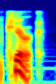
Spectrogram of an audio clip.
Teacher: the prominent northern K sound in kirk instead of the southern church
